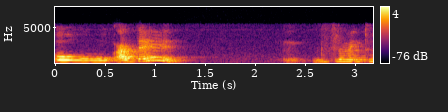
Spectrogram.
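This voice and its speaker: A woman speaks at a high pitch with fairly even intonation. Audible room echo and noticeable background noise fill the recording. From Brazil, São Paulo city. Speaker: university student. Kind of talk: interview testimony.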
